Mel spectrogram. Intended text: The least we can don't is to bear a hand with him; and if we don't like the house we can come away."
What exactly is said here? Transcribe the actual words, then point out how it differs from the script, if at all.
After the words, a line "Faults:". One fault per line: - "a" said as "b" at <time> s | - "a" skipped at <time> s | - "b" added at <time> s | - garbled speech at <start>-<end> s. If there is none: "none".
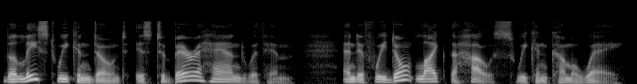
The least we can don't is to bear a hand with him; and if we don't like the house we can come away."
Faults:
none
